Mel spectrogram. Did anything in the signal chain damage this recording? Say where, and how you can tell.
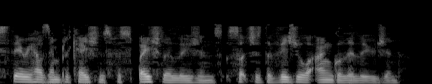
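Yes: the codec stage. Throughout, the speech sounds dull and smeared with fizzy, warbling sibilants, likely AAC compression near 24 kbps. A plain low-pass filter wouldn't warble.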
